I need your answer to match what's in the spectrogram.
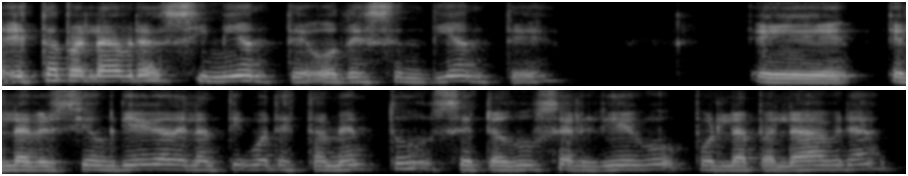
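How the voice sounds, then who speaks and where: A Chilean man teaching a theology class, explaining slowly with many "eh" fillers and tag questions. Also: a little high, creaky, darkish tone. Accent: Chilean Spanish. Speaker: seminary teacher. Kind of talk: online theology lecture.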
